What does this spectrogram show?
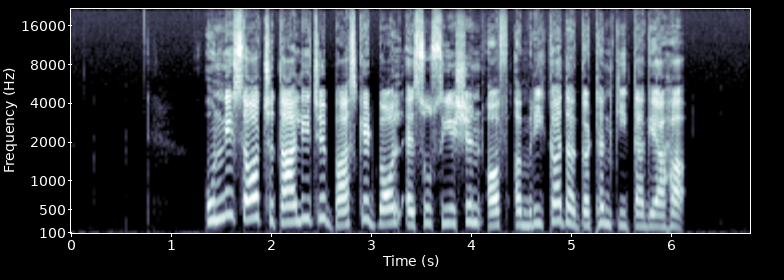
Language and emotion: Dogri, neutral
